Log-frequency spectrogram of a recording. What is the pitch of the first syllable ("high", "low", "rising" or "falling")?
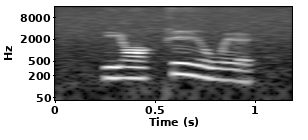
low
